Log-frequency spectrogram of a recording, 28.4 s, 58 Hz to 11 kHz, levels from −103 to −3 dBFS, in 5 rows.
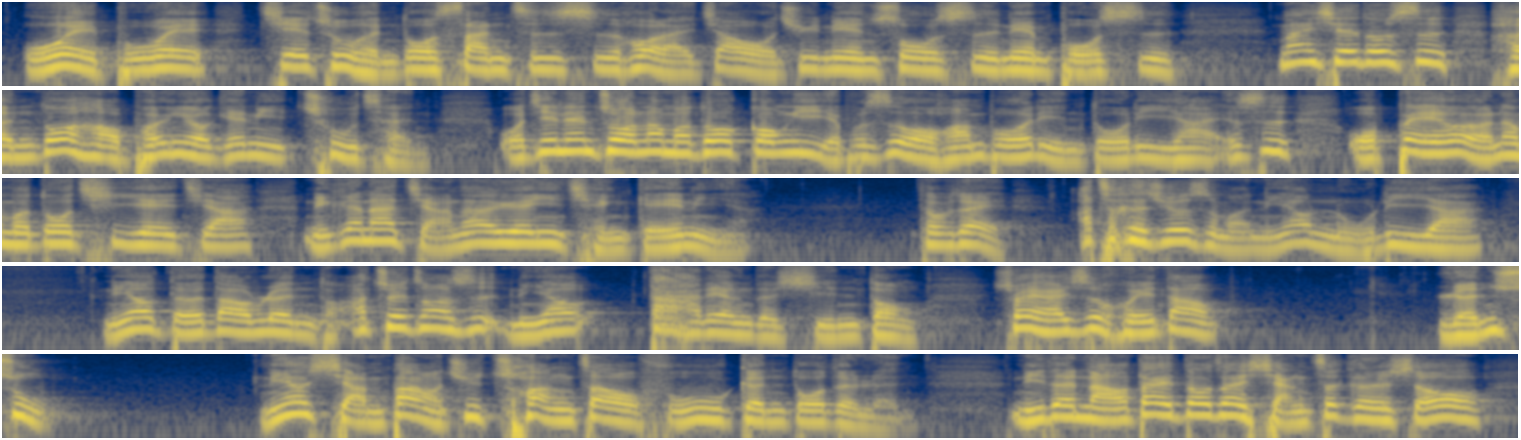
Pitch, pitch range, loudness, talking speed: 175 Hz, 155-210 Hz, -18 LUFS, 305 characters per minute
